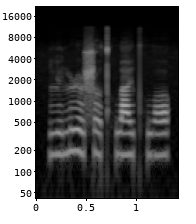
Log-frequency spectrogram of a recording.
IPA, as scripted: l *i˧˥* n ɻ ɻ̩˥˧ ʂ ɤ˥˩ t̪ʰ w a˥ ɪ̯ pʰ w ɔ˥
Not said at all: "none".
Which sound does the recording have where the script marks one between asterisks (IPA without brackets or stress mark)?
y˧˥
